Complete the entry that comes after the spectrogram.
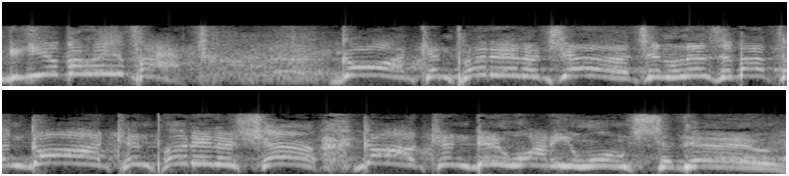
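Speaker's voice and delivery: high, drawn-out hellfire preaching; preacher's high, ringing cry; fiery preaching. Acted. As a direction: thunder a warning at sinners. Preaches at full force.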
